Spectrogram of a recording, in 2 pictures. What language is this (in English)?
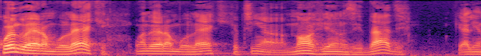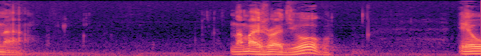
Portuguese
